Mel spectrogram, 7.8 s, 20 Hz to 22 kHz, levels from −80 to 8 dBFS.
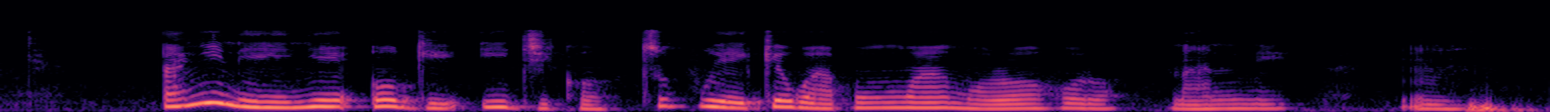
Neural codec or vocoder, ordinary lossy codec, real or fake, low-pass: codec, 16 kHz, 4 kbps, FunCodec, trained on Chinese and English, 50 frames a second; MP3, 96 kbps; fake; 7.2 kHz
